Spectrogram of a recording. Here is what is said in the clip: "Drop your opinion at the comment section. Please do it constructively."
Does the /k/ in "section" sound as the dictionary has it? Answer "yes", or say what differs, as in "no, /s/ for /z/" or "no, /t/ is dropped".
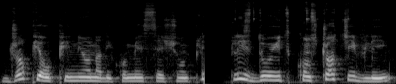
no, /k/ is dropped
